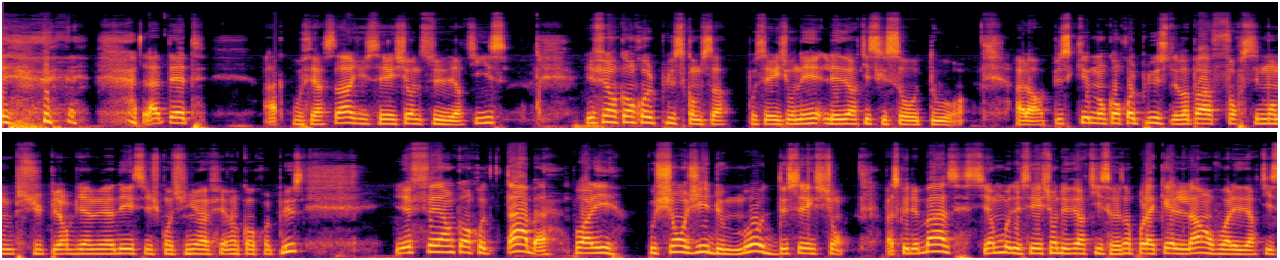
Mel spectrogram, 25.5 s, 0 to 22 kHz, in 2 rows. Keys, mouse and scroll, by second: 0.1 z, 2.7 z, 3.5 right click, 6.4 ctrl+KP_Add, 7.9 z, 9.8 z, 10.5 z, 16.2 z, 18.0 ctrl+Tab.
